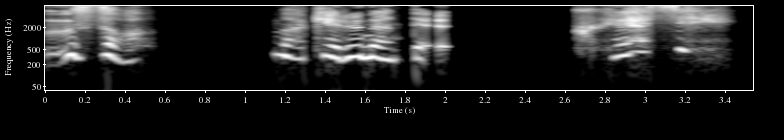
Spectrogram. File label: retire jp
